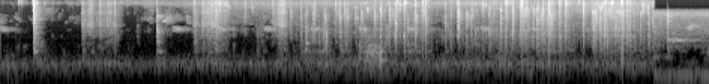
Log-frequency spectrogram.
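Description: Pani puris frying in hot oil: a dense crackling sizzle that starts about a second in and builds as the puris bubble and puff up. A sharp tap comes about half a second in.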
